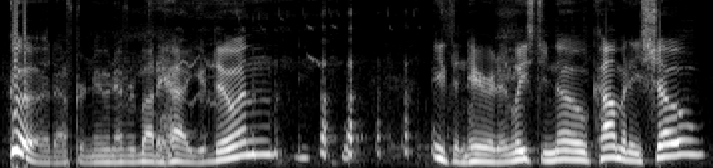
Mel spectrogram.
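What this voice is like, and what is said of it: Put-on radio announcer voice. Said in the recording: “put on my radio voice.”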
